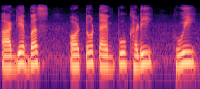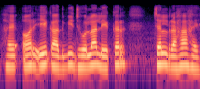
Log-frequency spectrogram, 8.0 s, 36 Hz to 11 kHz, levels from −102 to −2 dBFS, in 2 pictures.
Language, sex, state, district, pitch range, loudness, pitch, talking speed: Hindi, male, Uttar Pradesh, Lucknow, 155-185 Hz, -17 LUFS, 175 Hz, 110 wpm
